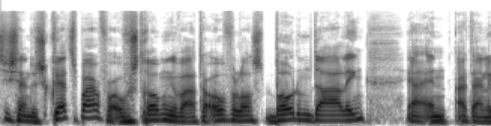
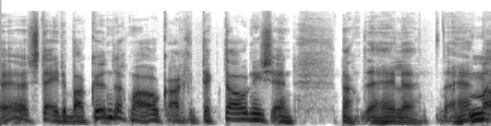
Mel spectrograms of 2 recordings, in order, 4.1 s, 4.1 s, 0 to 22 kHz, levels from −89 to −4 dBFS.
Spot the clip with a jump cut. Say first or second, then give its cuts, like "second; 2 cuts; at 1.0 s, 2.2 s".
second; 1 cut; at 3.0 s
